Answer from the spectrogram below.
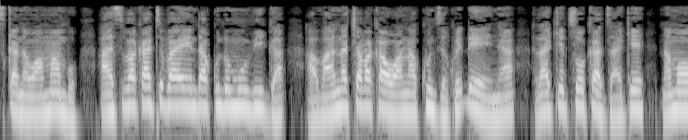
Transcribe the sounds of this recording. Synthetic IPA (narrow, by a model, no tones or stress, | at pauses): kanawamaːmbo | asiʋakatiʋae̞ndakundo̞muʋiɡʱa | ɦaʋanat͡ʃaʋakawanakunze̞kwe̞ɗeɦɲa | rake̞t͡so̞kad͡zake̞nama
